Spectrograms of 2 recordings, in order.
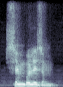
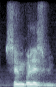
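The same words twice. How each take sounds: First: A short schwa is heard between z and l. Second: No vowel is heard between z and l. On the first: The speaker calls it right. "There is a schwa after the z sound" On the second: The speaker calls it wrong. "some students uh, tend to say symbolism"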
